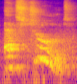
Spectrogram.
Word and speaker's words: extrude: Being an action, you go to stress the second syllable. So you have X and then you have trude.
